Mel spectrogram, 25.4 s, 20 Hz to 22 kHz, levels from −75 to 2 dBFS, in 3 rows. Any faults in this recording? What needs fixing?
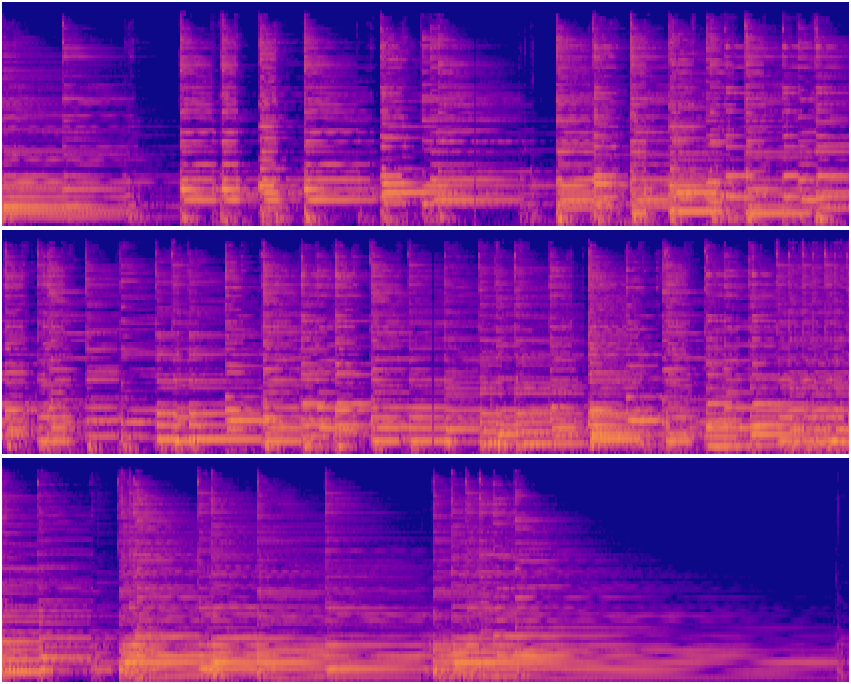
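Gaps between stream segments cut the sound at 4.71, 6.72, 8.74, 12.76 and 14.77 s. Each is a hard-edged hole of about 4 to 17 ms, and the spacing follows a 2-second segment grid. The timestamps of adjacent segments don't quite meet, so the player inserts silence to cover the missing time. Unlike a dropout, nothing is removed. The sound resumes intact and slightly later, adding time rather than skipping any. To fix it, set each segment's start timestamp to the previous segment's exact end when packaging.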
